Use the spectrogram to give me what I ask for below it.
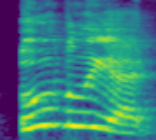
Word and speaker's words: Oubliette: of on the screen, Oubliette, or I've also heard it pronounced oubliette, like maybe as the French pronunciation, I'm not sure.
